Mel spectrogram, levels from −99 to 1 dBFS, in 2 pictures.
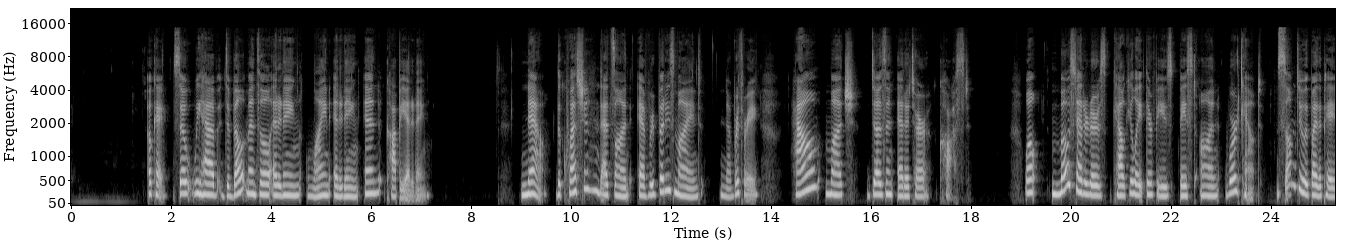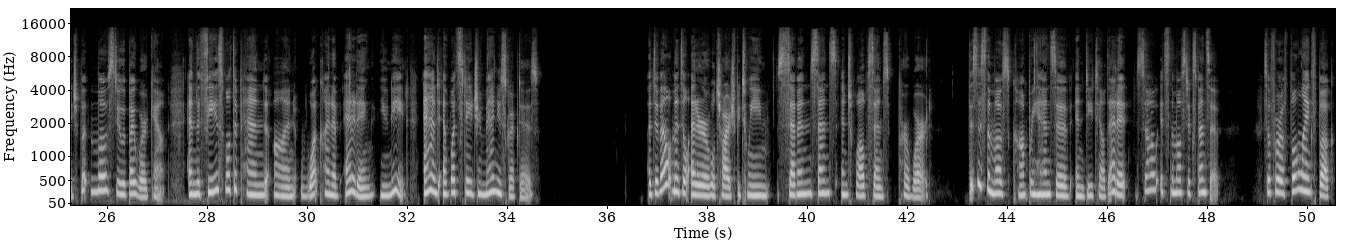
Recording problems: none

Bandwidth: 14.5 kHz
